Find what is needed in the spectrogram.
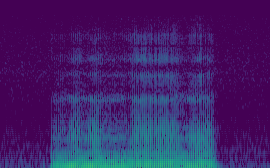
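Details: One long, deep, rumbling snore with a steady buzzing flutter, under two seconds, from a sleeping chocolate Labrador; ordinary snoring.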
